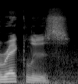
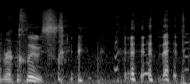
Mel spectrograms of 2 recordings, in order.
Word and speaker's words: recluse: that dude just became a recluse. A recluse. that dude just became a recluse. Hey, in my head, I saw the dictionary phonetic spelling, and it's like two syllables.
